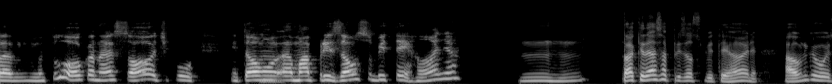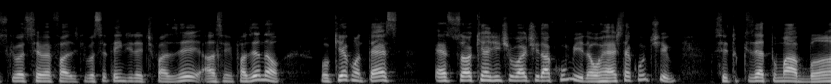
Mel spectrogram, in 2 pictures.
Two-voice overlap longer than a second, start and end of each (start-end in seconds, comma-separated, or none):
none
